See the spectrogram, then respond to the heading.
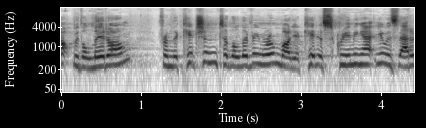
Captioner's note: none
